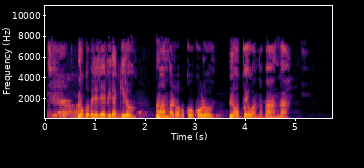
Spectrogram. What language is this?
Ganda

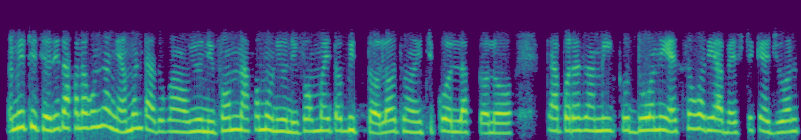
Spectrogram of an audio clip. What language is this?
Konkani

